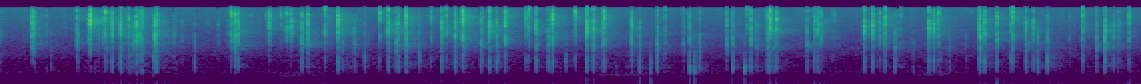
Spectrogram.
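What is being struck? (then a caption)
Makeup compact in plastic film wrap. A round makeup compact wrapped in clear plastic film is held in hands while long nails scratch and crinkle the film. Many rapid, sharp, bright crackles and crisp ticks come in quick bursts over a soft low hiss, each dying away almost instantly.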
